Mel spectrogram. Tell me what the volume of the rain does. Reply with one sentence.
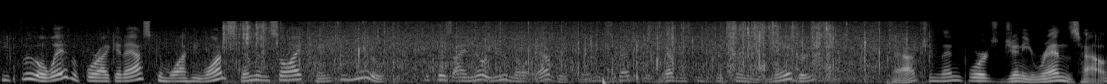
The loudness of the rain goes up.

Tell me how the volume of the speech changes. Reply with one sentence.
The volume of the speech goes down, then up.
